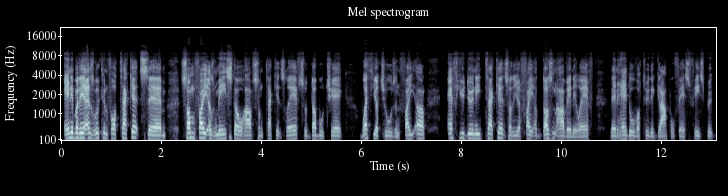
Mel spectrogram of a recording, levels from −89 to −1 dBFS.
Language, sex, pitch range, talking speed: English, male, 115-150 Hz, 190 wpm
